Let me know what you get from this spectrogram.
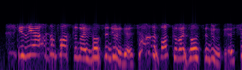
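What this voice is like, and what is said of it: Impression of exasperated cooking contestant. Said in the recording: “you do a perfect Damiano impression, and that was pretty good.”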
